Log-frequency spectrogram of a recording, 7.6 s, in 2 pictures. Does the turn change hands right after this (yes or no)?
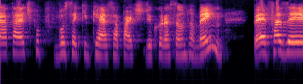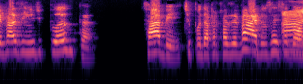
yes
